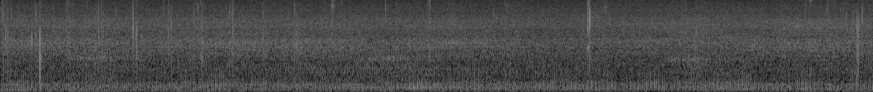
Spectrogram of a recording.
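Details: Male house cat purring quietly while sucking his paw; a faint, even rumble continues throughout, broken by scattered sharp clicks and smacking sounds.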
